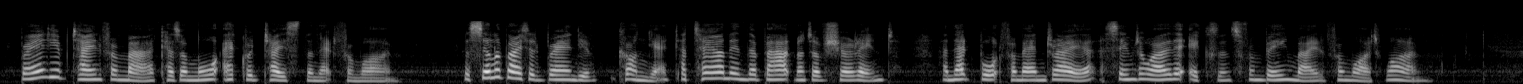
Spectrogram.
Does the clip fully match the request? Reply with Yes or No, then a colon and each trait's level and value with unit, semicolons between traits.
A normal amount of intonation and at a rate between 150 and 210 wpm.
Yes: average, 3.1 semitones; average, 160 wpm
